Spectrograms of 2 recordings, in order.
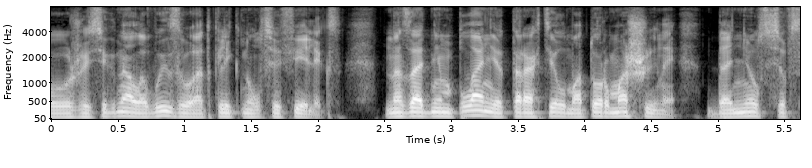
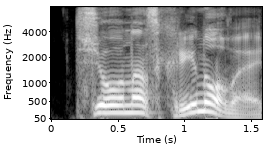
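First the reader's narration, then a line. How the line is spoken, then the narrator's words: Barking. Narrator (Russian): рявкнул Роман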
